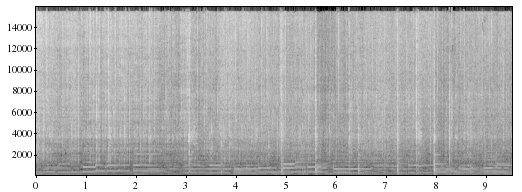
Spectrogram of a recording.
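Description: Sliced onions sizzling in hot oil in a wok while a spatula stirs them, with a sharp scrape or knock of the spatula against the pan several times.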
